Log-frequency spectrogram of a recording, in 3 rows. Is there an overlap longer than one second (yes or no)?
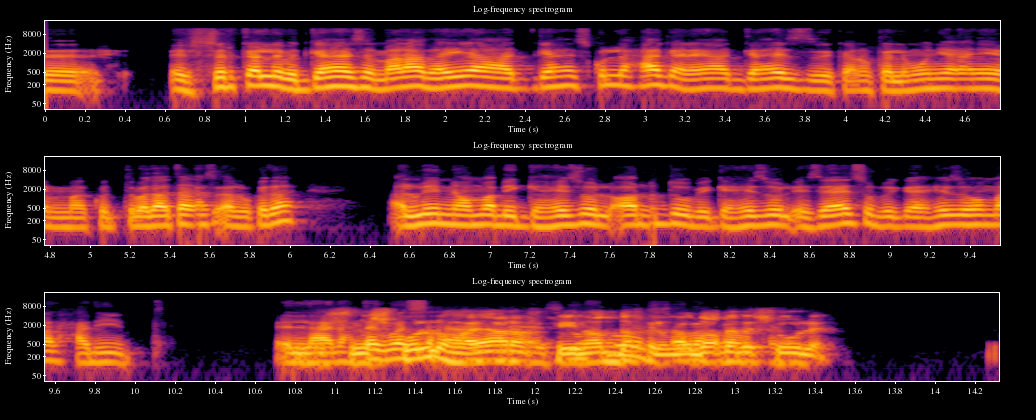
yes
